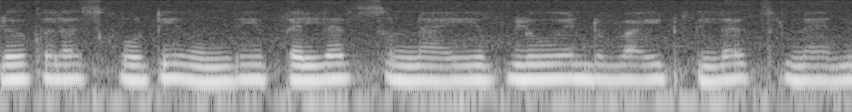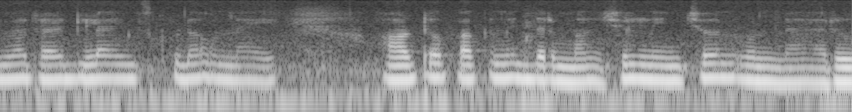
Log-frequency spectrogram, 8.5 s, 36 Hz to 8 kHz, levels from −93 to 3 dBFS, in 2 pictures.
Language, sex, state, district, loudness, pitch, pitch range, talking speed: Telugu, female, Andhra Pradesh, Guntur, -15 LUFS, 175 Hz, 170-180 Hz, 150 wpm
